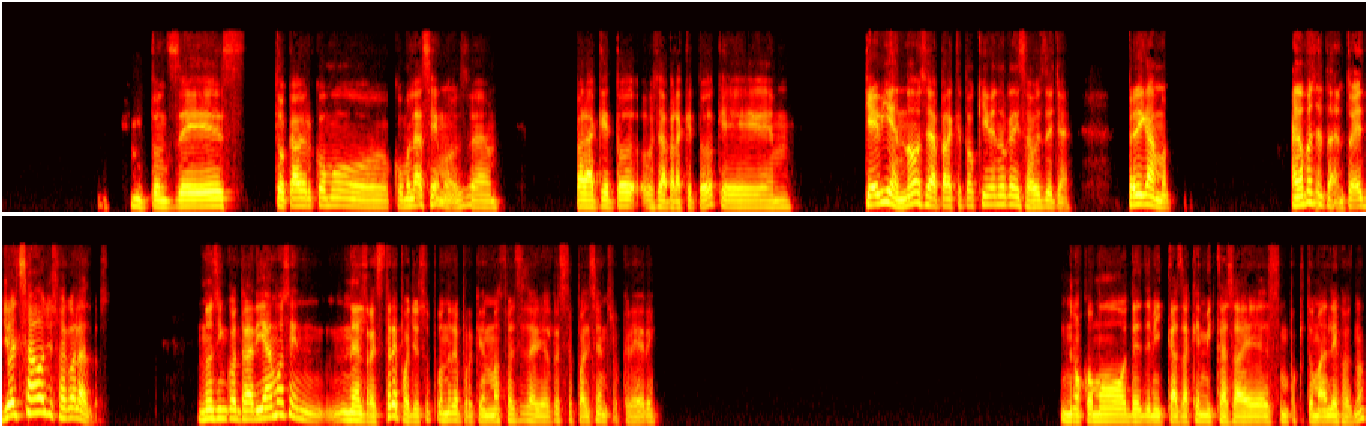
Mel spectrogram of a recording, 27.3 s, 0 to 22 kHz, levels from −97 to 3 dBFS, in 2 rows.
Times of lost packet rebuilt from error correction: 7.43-7.65, 8.89-8.91

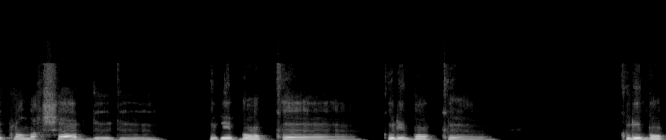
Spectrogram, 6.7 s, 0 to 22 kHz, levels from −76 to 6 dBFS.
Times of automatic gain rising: none

